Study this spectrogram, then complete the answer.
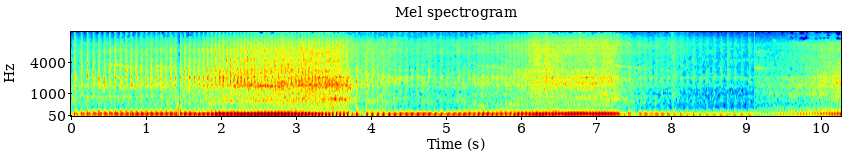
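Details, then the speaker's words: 1994 Suzuki Quadrunner 250 4x4 single-cylinder ATV, sat for years, just revived after carb rebuild, on jumper box with flat battery, idling to warm oil before an oil change: steady low even thump with small blips, no misfires; normal idle. "i'm gonna let it idle for now and warm up the oil so it's easier to drain"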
